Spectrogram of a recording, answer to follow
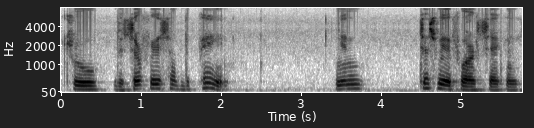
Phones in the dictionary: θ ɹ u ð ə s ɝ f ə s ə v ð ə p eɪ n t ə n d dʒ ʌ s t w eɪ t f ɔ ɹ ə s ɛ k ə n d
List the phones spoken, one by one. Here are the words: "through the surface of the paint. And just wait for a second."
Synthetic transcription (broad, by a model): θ ɹ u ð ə s ɝ f ə s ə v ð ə p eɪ n ə n dʒ ʌ s t w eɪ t f ɔ ɹ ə s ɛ k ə n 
